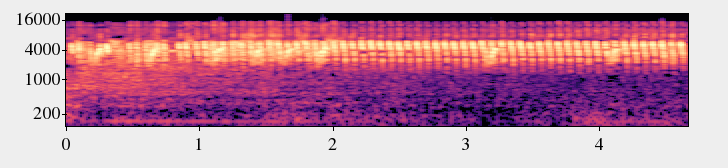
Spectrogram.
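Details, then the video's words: Plain prinia producing a continuous rattle of sharp, high clicks, blurred and buzzy at first, then clean and evenly spaced, about seven per second. "Kicau ciblek padi / ciblek sawah ak 47"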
